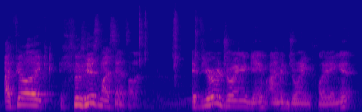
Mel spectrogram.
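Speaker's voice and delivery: normal talking voice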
